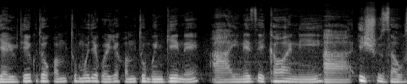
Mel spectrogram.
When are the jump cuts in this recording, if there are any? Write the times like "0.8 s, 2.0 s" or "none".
2.1 s, 3.2 s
